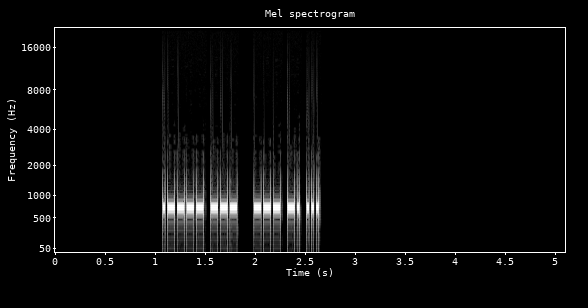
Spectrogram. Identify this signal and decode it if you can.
Morse code, heard as a keyed tone, about 50 wpm, 700 Hz. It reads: 1O ONS
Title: Winter Field Day Exchanges 50wpm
